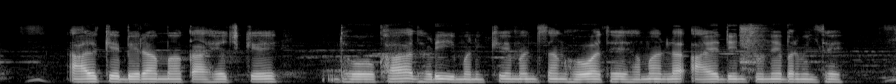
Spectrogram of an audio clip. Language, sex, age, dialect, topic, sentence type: Chhattisgarhi, male, 18-24, Western/Budati/Khatahi, banking, statement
